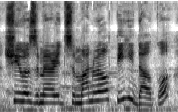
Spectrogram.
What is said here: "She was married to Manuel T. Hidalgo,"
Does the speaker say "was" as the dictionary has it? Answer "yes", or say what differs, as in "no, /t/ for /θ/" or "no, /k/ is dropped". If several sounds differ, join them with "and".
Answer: yes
